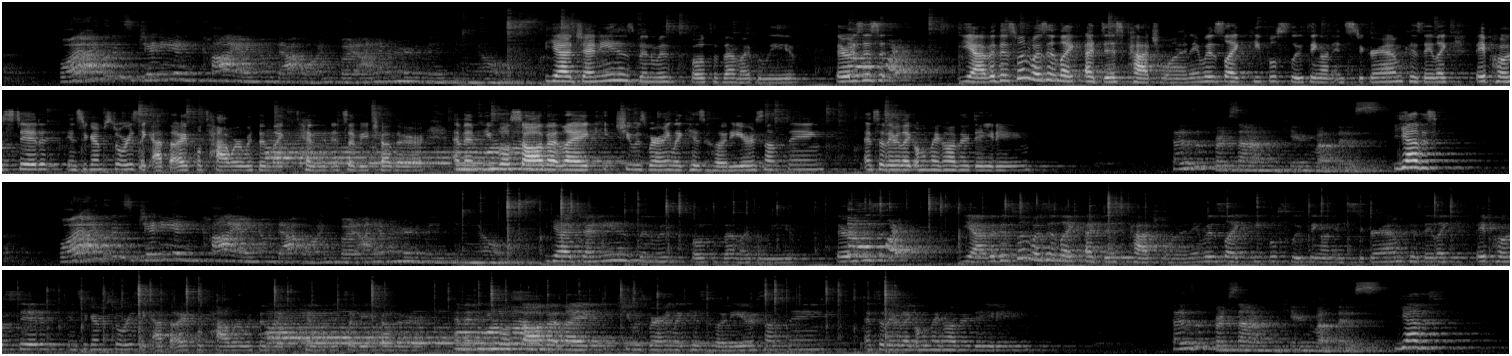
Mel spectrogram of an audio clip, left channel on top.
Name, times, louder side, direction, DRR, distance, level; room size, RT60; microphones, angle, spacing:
voice 1, 0.6-5.1 8.4-9.0 19.6-20.4 26.8-28.7, equal, 10° right, -2 dB, 1.5 m, -34 dB
Computer keyboard, 4.5-24.0, right 3 dB, 45° right, 1.1 m, -47 dB
voice 2, 5.4-8.0 8.3-8.7 9.6-23.3 23.7-25.4 29.0-29.4, left 8 dB, 70° left, 14 dB, 0.3 m, -29 dB
sound 1, 17.7-22.6, equal, 35° left, 2.1 m, -35 dB
11.5 x 5.8 x 3.9 m, 1.4 s
head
